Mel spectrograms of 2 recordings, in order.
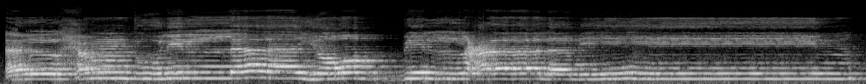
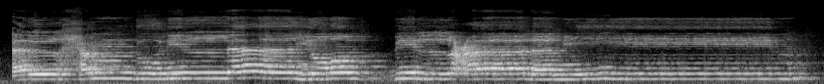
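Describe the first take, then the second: Both takes have the same delivery.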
